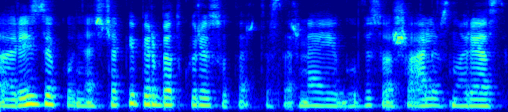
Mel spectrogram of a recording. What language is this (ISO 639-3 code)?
lit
